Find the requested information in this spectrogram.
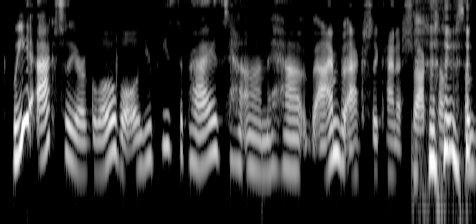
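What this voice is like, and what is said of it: American accent. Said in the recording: “everyone's kind of pretty much have worked out from your accent that you're in the USA”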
